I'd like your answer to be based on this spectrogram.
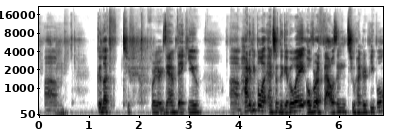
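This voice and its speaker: A man with an American accent at a very fast pace, medium pitch and ordinary pitch variation. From US, California Bay Area. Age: 20s. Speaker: K-pop YouTuber and law student. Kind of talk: live stream Q&A. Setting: live stream. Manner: hesitant, many ums.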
